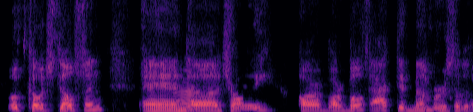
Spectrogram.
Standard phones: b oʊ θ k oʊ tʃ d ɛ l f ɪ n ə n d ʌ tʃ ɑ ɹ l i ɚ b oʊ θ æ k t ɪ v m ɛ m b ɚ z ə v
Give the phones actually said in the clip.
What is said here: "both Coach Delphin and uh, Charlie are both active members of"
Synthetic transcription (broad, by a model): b oʊ θ k oʊ tʃ d ɛ l f ɪ n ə n ʌ tʃ ɑ ɹ l i ɚ b oʊ θ æ k t ɪ v m ɛ m b ɚ z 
